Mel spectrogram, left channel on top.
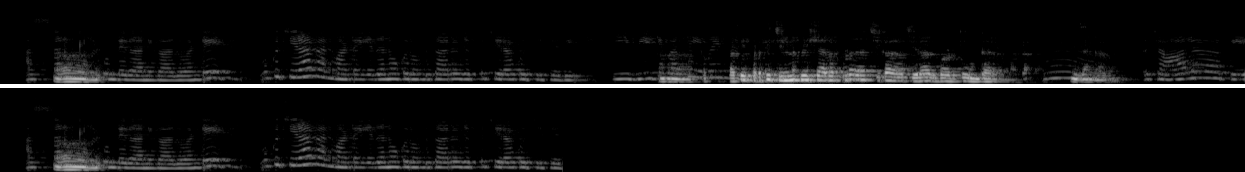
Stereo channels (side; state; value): right; drops out; at 5.7 s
